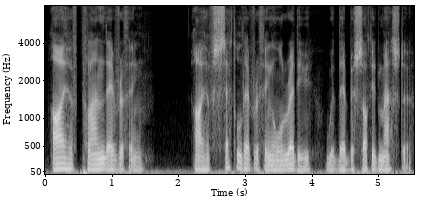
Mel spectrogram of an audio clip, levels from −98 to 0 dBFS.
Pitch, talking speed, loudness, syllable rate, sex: 85 Hz, 130 wpm, -22 LUFS, 5.9 syllables/s, male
